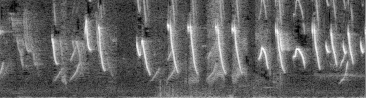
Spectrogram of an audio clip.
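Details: Female and male saffron finches vocalizing: bright, high downslurred notes in brisk clusters, pausing briefly, then a steady rapid series of loud sliding chips to the end, faint low rumble beneath.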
